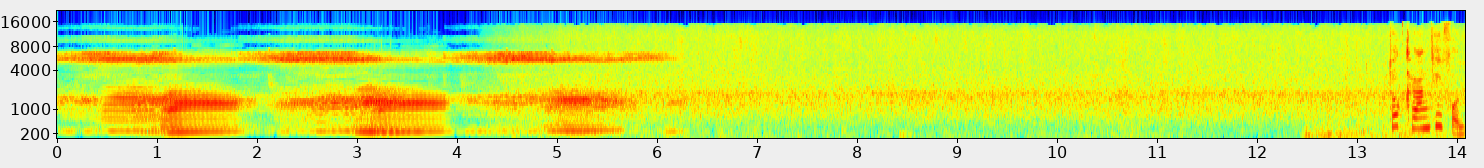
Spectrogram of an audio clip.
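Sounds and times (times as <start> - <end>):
heavy rain on leaves: 4.1 - 14.0.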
